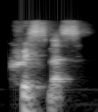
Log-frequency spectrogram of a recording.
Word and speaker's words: Christmas: make these sounds, and why don't I pronounce the T in Christmas?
